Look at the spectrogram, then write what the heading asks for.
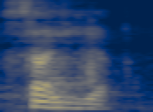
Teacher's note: Nosotros acá nos encontramos con la sílaba tónica, que es ia. Pero nos damos cuenta que la fuerza no recae sobre A, que es la sílaba abierta, sino que recae sobre I, que es la sílaba cerrada.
